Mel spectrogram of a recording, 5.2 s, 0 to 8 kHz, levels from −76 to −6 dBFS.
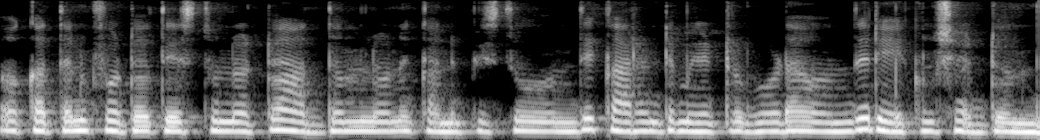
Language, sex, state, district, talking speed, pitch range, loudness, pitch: Telugu, female, Andhra Pradesh, Srikakulam, 160 wpm, 190-205 Hz, -13 LUFS, 200 Hz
